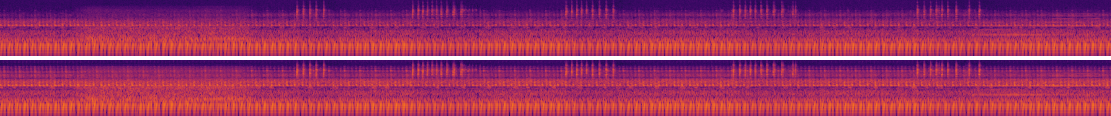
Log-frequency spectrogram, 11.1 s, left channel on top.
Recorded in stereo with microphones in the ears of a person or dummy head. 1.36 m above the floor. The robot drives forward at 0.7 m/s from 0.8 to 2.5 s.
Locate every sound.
0.0 s an engine running: 75° right (ahead or behind); by 11.1 s 65° right (ahead or behind)
3.0 s ticking: 30° right (ahead or behind)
